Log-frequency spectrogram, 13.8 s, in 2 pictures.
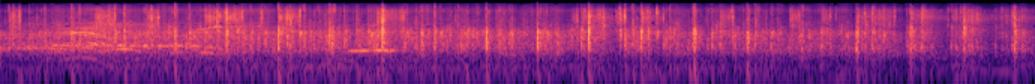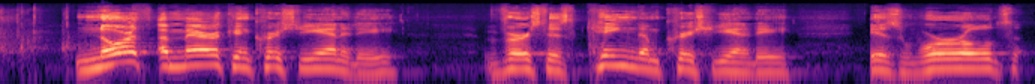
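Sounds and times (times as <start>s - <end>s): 
cheers and voices: 0.0s - 2.7s
audience applause: 0.0s - 7.4s
speech: 7.4s - 9.6s, 10.2s - 13.7s.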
